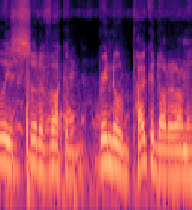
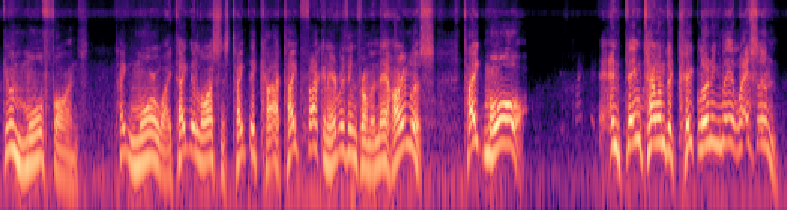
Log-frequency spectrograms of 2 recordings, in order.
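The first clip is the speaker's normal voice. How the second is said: rising, scornful mock outrage, louder and higher by the end; sarcastic rant; 7 semitones higher, 5 dB louder than usual. Real, not acted. Ranting sarcastically at the cops' treatment of the homeless. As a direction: heap on the sarcasm as it builds.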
